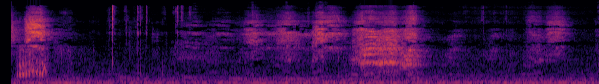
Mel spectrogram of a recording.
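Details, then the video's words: A Military macaw, called a green macaw, gives two harsh, raspy squawks about three seconds apart over a low background hum. The first squawk is short, the second longer and grating. "Green Macaw"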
